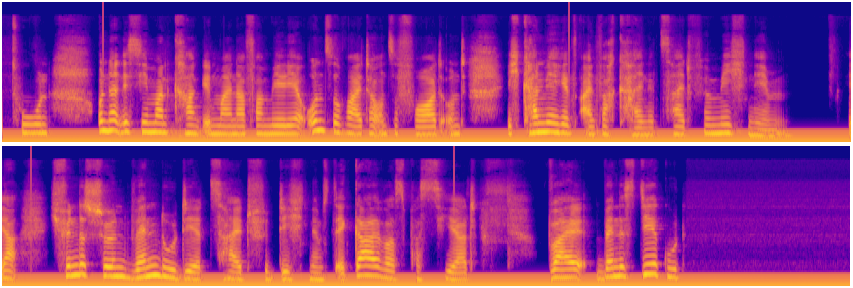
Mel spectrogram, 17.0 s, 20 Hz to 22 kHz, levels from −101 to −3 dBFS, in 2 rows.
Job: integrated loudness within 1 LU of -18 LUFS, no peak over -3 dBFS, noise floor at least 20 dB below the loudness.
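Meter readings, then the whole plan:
clicks found 4; hum 50 Hz; highest harmonic 250 Hz; hum level -23 dBFS; loudness -21.0 LUFS; peak level -2.5 dBFS; loudness target -18.0 LUFS
-> de-click; de-hum 50 Hz, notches 5; trim +3 dB; peak limiter -3 dBFS

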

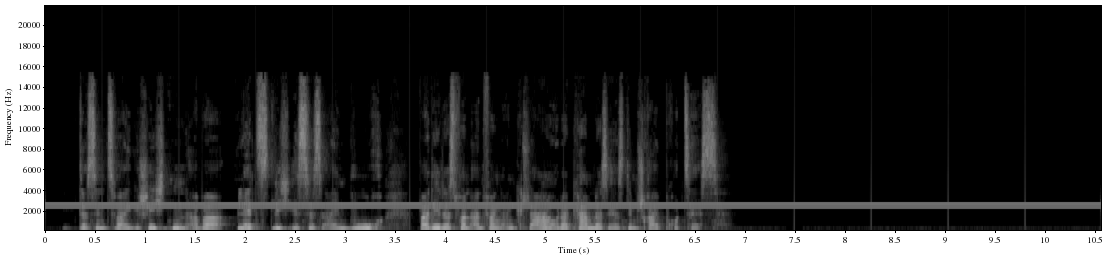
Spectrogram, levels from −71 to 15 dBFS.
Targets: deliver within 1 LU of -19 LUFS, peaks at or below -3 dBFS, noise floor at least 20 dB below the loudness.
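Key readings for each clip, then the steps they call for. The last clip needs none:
clicks found 13; steady tone 2.6 kHz; tone level -32 dBFS; loudness -25.0 LUFS; peak level -7.0 dBFS; loudness target -19.0 LUFS
-> de-click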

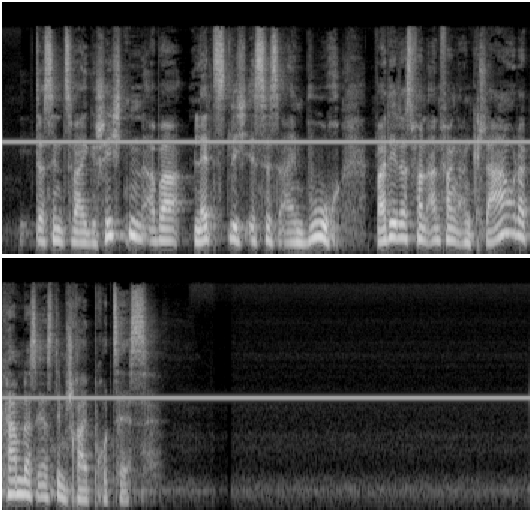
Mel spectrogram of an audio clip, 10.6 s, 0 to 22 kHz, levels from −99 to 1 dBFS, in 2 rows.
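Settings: clicks found 0; steady tone 2.6 kHz; tone level -32 dBFS
-> band-stop 2.6 kHz, Q 30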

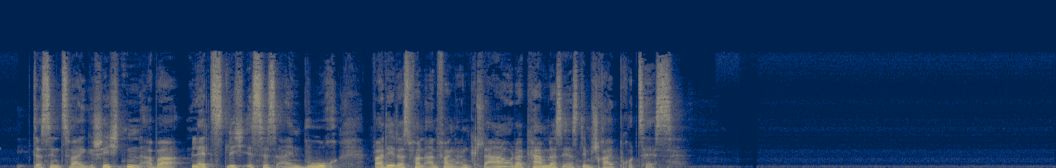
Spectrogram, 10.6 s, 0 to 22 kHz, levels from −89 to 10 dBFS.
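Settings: steady tone not found; loudness -24.0 LUFS; peak level -7.0 dBFS; loudness target -19.0 LUFS
-> trim +5 dB; peak limiter -3 dBFS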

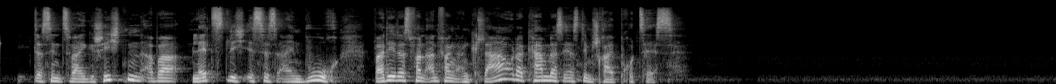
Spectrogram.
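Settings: loudness -19.0 LUFS; peak level -3.0 dBFS; noise floor -61 dBFS

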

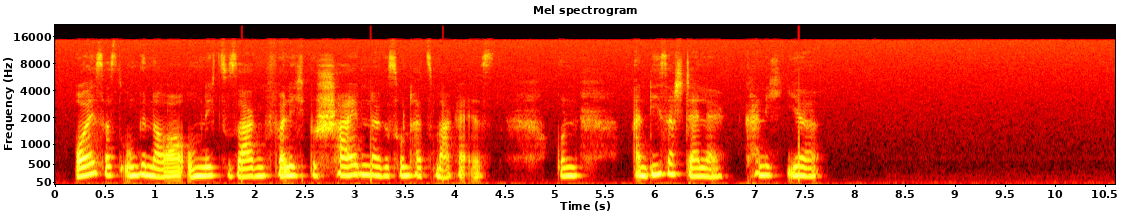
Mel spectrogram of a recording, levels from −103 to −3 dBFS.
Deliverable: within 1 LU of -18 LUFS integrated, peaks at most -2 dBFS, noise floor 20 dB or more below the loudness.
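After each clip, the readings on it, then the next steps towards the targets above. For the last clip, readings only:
dropouts 4; longest dropout 4.7 ms; noise floor -41 dBFS; noise floor target -42 dBFS; loudness -21.5 LUFS; peak level -3.5 dBFS; loudness target -18.0 LUFS
-> interpolate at 1.86/3.15/3.87/7.43 s, 4.7 ms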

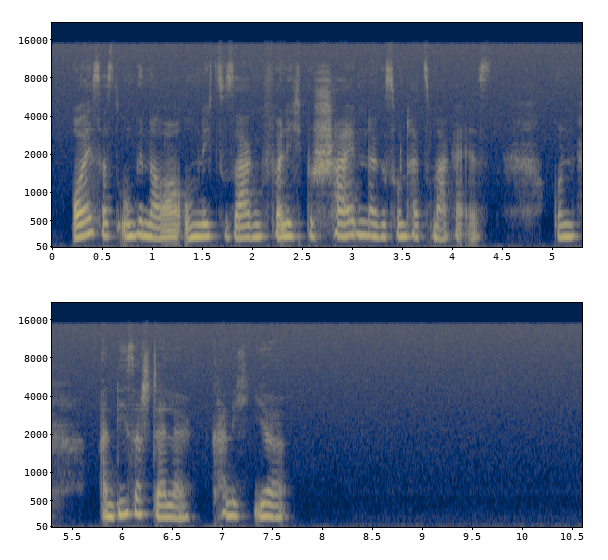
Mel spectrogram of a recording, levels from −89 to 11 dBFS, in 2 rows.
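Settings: dropouts 0; noise floor -41 dBFS; noise floor target -42 dBFS
-> noise reduction 6 dB, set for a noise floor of -41 dBFS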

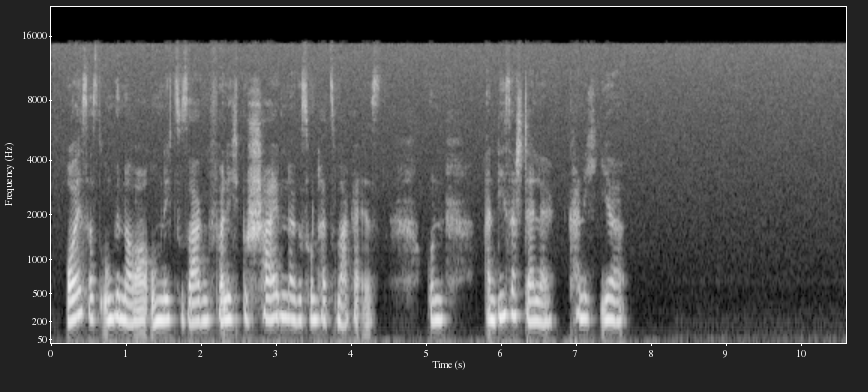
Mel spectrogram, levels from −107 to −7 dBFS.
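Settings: noise floor -44 dBFS; loudness -21.5 LUFS; peak level -4.0 dBFS; loudness target -18.0 LUFS
-> trim +3.5 dB; peak limiter -2 dBFS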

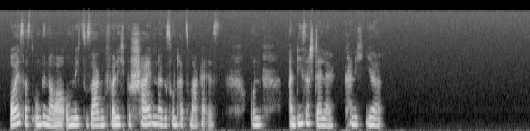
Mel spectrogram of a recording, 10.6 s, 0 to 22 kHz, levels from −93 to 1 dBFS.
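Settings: loudness -18.0 LUFS; peak level -2.0 dBFS; noise floor -41 dBFS

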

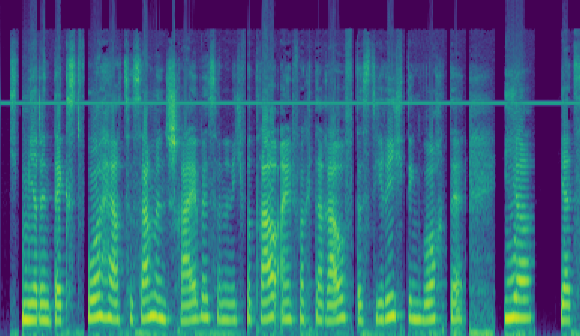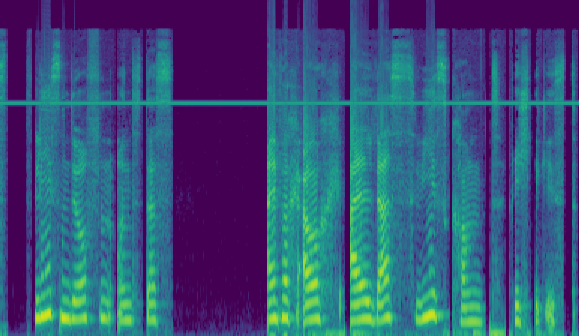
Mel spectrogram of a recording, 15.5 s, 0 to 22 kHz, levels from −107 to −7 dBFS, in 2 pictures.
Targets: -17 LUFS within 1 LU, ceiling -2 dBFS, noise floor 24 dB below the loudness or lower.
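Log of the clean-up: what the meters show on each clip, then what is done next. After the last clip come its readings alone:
clipped samples 1.0%; clipping level -14.5 dBFS; steady tone 6.2 kHz; tone level -46 dBFS; loudness -25.0 LUFS; peak level -14.5 dBFS; loudness target -17.0 LUFS
-> clip repair -14.5 dBFS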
